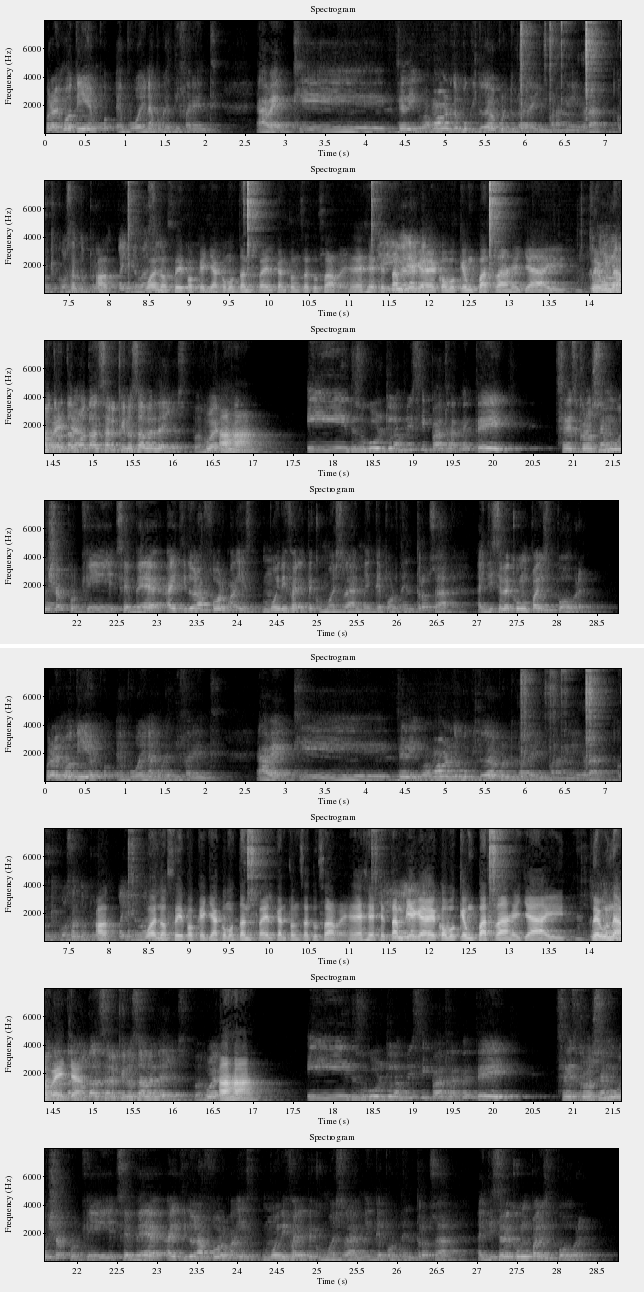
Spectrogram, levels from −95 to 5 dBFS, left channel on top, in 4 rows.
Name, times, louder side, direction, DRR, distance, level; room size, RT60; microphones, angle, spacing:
voice 1, 0.0-2.1 2.6-8.7 9.1-9.3 11.3-12.0 14.0-16.8 17.7-20.2 20.8-26.7 27.0-28.4, left 2 dB, 50° left, 4 dB, 1.5 m, -34 dB
sound 1, 3.6-14.0, left 6 dB, 75° left, 2.3 m, -41 dB
voice 2, 8.4-14.9 16.6-17.0, right 6 dB, 45° right, 14 dB, 0.4 m, -23 dB
9.6 x 4.8 x 7.7 m, 0.89 s
head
